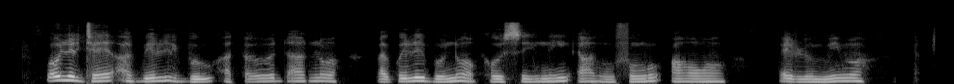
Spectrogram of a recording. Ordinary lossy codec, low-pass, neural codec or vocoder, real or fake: none; 7.2 kHz; codec, 16 kHz in and 24 kHz out, 0.6 kbps, FocalCodec, streaming, 4096 codes; fake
